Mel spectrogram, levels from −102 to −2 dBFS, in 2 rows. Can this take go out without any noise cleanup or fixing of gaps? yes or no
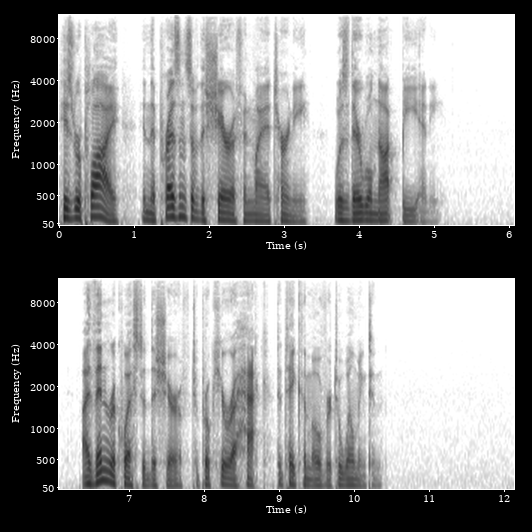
yes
